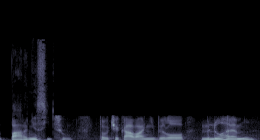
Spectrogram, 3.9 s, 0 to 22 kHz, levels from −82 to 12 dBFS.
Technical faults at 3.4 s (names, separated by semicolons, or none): input switched to a poorer device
